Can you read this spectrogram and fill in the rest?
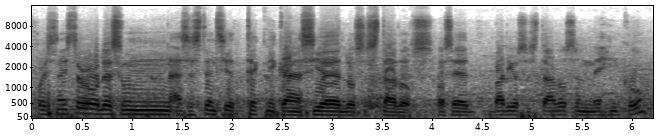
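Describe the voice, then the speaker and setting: A man's voice: medium pitch, little pitch movement, normal speed, very noisy. A man, an agency official, answering questions in a press interview.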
